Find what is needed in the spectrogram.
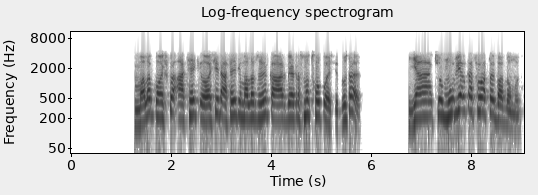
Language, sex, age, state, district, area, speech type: Kashmiri, male, 30-45, Jammu and Kashmir, Anantnag, rural, conversation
